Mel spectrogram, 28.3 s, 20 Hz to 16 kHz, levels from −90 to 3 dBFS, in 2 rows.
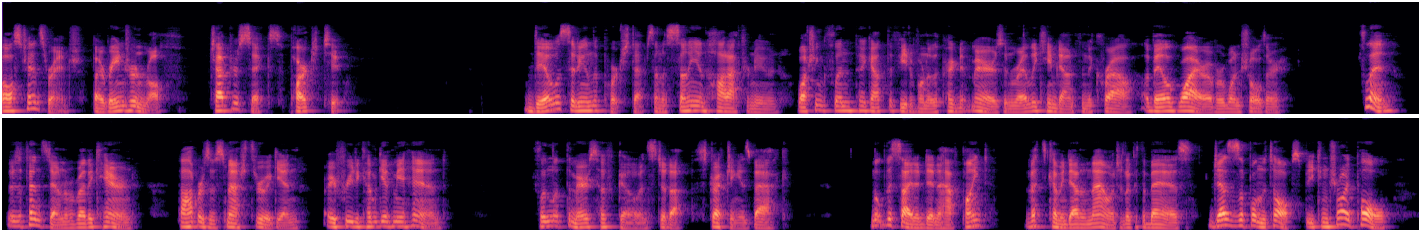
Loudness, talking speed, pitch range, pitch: -24 LUFS, 245 wpm, 125-160 Hz, 140 Hz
